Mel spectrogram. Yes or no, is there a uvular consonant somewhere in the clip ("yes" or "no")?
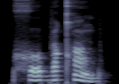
yes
